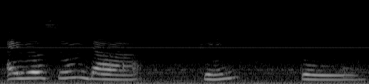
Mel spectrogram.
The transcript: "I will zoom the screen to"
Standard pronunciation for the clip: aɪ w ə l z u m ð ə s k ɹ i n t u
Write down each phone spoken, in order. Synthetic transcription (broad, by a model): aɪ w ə l s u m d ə s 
